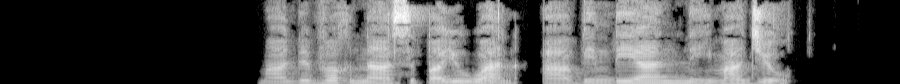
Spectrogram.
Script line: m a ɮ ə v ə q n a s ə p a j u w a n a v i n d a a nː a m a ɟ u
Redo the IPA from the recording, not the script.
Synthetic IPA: m a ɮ ə v ə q n a s ə p a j u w a n a v i n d i a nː i m a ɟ u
